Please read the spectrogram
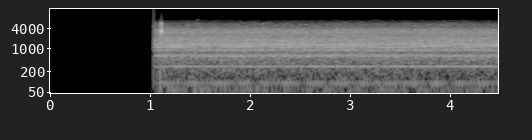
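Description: Steady electrical hum and hiss with a few held tones from running HHO electrolysis equipment, a dry cell drawing about 21 amps through a PWM controller. It starts suddenly about a second in, after silence.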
